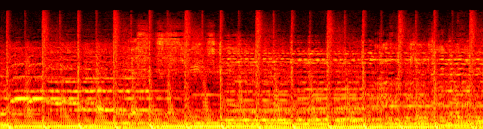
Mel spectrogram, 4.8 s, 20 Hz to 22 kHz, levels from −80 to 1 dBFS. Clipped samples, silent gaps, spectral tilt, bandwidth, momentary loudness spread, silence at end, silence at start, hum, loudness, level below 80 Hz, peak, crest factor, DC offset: under 0.1%; none; -5 dB/octave; 16.5 kHz; 1 LU; 0 s; 0 s; none; -18 LUFS; -22 dBFS; -6 dBFS; 10 dB; under 0.1%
